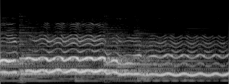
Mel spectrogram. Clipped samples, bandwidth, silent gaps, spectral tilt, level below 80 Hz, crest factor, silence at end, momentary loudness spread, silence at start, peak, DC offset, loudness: under 0.1%; 9.2 kHz; none; -3 dB/octave; -88 dBFS; 12 dB; 0 s; 7 LU; 0 s; -4 dBFS; under 0.1%; -17 LUFS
